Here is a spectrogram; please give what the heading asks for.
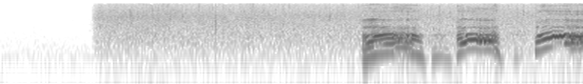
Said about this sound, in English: Titans! It's raining!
